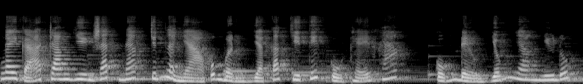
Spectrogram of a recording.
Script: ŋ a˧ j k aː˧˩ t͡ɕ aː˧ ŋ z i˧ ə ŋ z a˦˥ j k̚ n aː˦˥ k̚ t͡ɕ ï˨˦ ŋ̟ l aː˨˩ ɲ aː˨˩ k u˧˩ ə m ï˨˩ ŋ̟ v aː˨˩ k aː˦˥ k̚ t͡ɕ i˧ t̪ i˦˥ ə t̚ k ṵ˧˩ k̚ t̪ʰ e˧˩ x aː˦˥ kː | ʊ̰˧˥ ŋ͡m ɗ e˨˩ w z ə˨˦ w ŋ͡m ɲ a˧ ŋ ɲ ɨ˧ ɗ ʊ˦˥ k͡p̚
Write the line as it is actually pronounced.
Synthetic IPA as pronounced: ŋ a˧ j k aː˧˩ t͡ɕ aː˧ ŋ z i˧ ə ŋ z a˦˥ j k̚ n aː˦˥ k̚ t͡ɕ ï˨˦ ŋ̟ l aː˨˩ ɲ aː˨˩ k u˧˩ ə m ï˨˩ ŋ̟ v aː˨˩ k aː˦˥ k̚ t͡ɕ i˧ t̪ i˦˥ ə t̚ k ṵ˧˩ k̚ t̪ʰ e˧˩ x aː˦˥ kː | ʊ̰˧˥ ŋ͡m ɗ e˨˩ w z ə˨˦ w ŋ͡m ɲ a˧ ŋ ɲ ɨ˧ ɗ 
